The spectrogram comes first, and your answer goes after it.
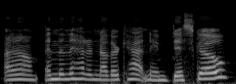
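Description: A woman's voice: a little high, fairly even intonation, fast talker, a little mellow, no room sound. A young woman chatting casually and telling stories with lots of fillers. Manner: chatty storyteller, many fillers. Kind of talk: casual chat.

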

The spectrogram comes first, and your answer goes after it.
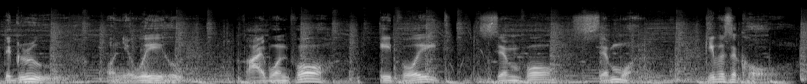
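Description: A man delivering a radio show promo in a drawn-out AM radio announcer manner over music. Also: low-pitched. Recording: loud music bed behind voice.

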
